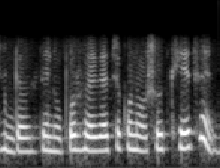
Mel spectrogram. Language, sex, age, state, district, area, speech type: Bengali, female, 18-30, West Bengal, Kolkata, urban, conversation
